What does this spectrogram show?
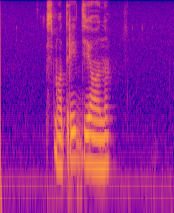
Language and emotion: Russian, neutral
